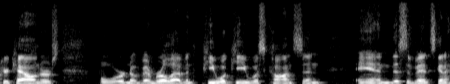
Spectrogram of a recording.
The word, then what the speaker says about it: Pewaukee: Allison actually had to send me an email and spell out Pewaukee phonetically, so I'm here in Knoxville, Tennessee, and we were just joking around that the more vowels in a word, us Southerners kind of get lazy with that.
